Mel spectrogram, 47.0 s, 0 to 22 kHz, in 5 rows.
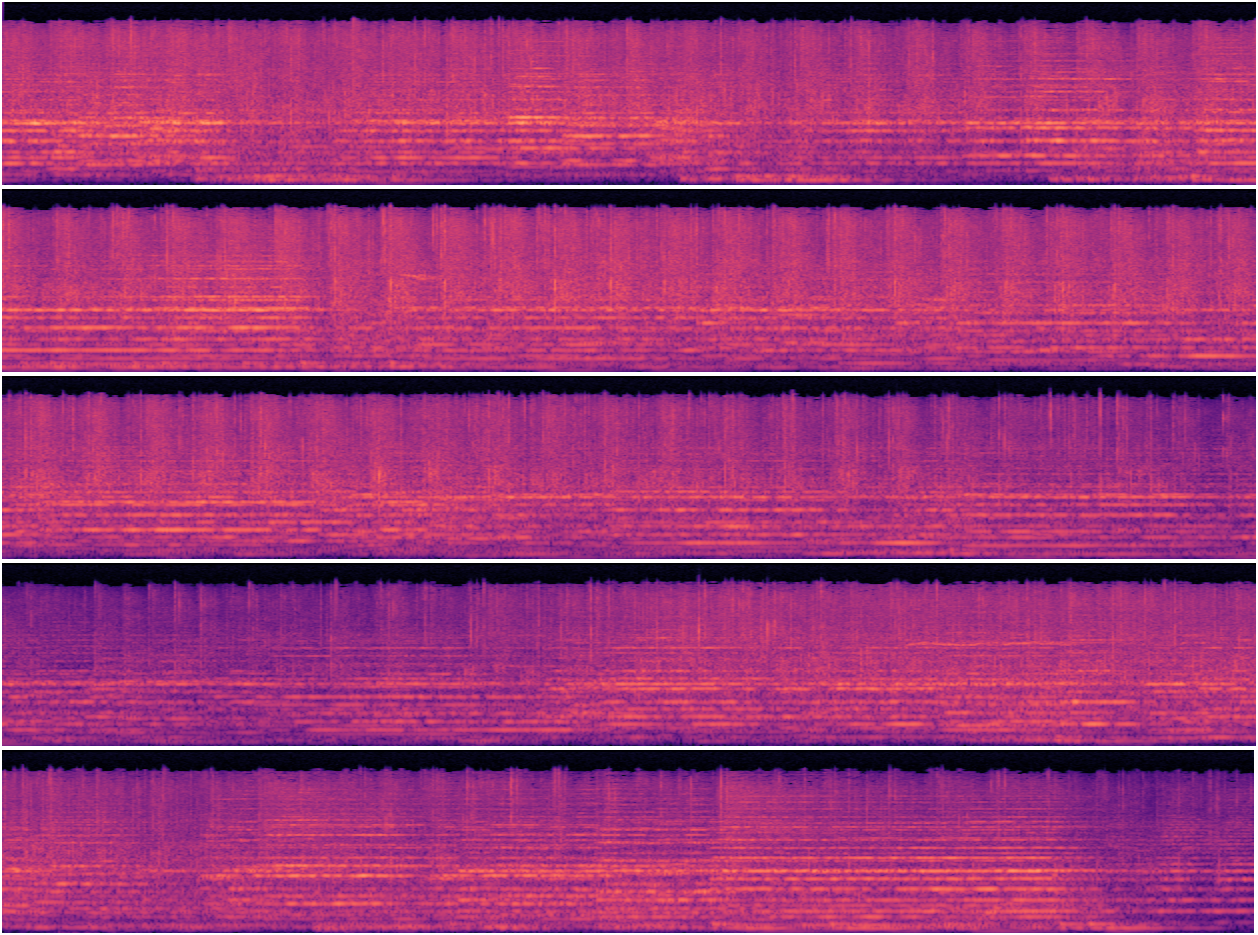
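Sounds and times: audience applause: 0.0s - 47.0s.

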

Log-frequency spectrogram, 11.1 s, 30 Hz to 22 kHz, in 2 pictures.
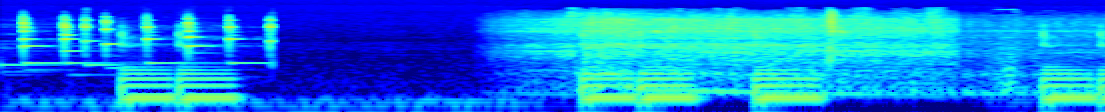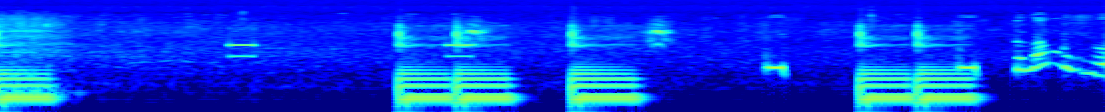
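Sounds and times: low bass music notes: 0.6s - 1.4s, 2.9s - 4.2s, 5.2s - 5.9s, 7.5s - 8.8s, 9.8s - 10.4s.

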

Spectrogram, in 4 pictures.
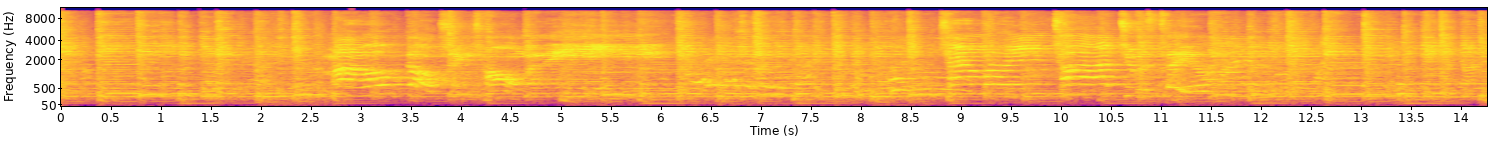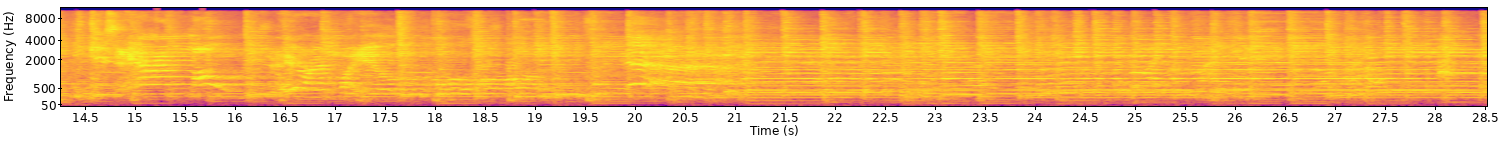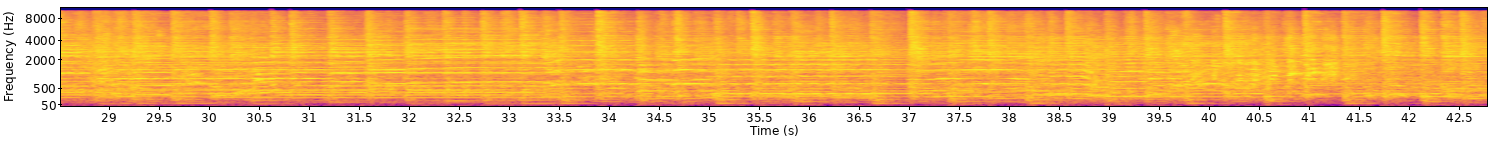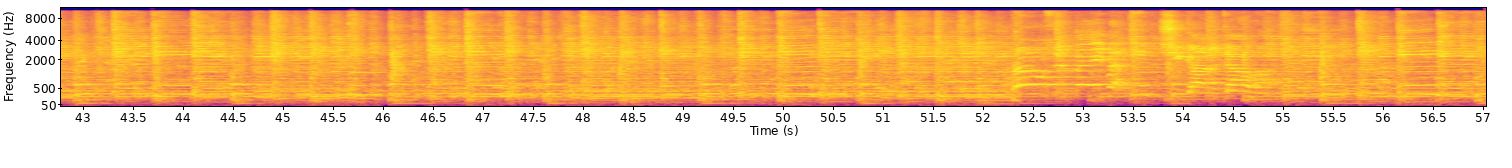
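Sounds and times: acoustic blues band playing: 0.0s - 57.0s
strummed acoustic guitar: 0.0s - 57.0s.

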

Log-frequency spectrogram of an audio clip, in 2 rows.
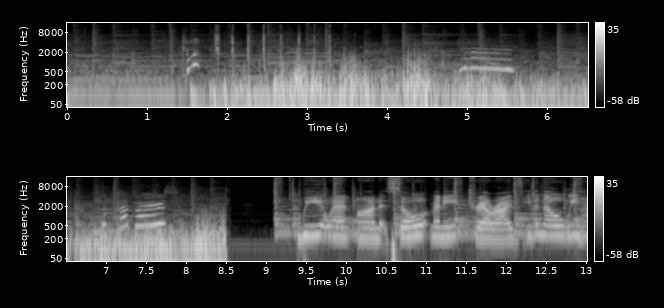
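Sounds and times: background music: 0.0s - 8.5s, 9.1s - 13.0s.

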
